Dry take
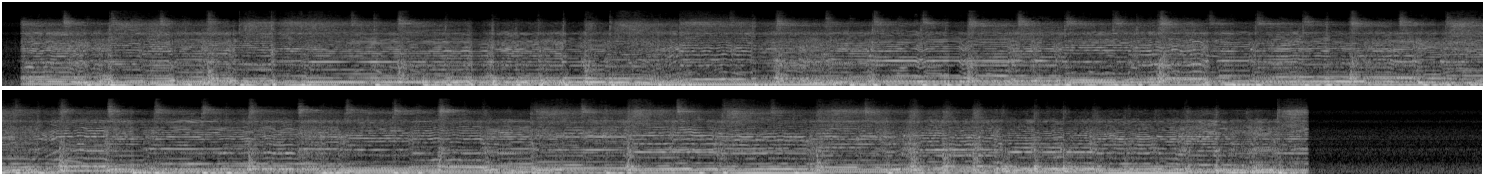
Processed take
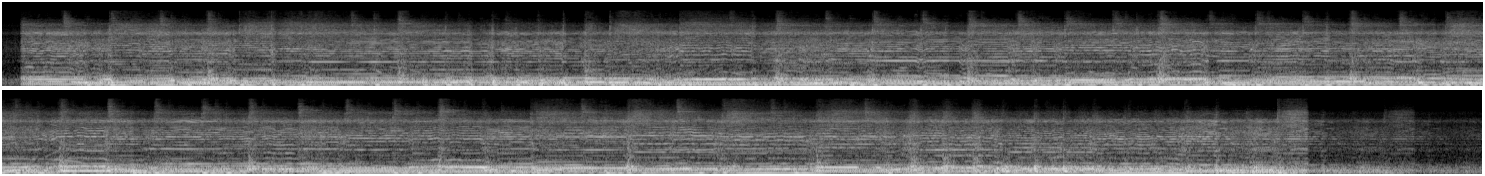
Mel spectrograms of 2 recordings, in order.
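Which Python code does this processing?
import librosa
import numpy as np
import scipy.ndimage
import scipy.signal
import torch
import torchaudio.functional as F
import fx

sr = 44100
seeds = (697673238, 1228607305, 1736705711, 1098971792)

y = fx.graphic_eq_31(x, sr, hz=(160, 315, 1000, 5000, 8000), db=(10, 11, -9, 5, -10))
y = fx.echo_feedback(y, sr, ms=1066, feedback_pct=39, wet_db=-12)
y = y * librosa.db_to_amplitude(3.0)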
